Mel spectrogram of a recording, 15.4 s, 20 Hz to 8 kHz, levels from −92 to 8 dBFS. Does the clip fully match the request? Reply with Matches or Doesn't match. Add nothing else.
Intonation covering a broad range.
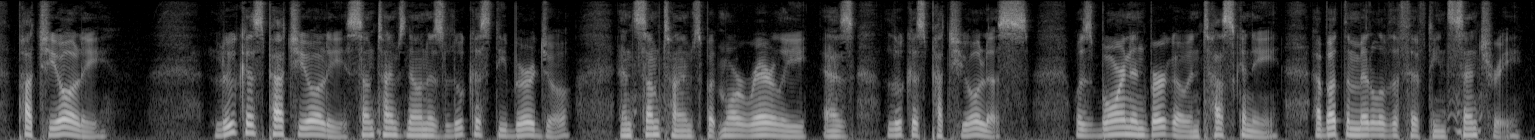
Doesn't match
